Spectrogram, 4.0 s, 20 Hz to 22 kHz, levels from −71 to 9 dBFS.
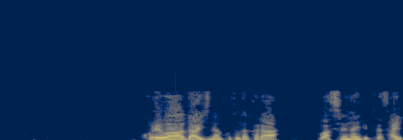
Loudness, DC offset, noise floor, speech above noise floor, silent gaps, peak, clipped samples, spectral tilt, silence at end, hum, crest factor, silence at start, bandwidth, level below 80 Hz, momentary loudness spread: -15 LUFS; under 0.1%; -72 dBFS; 58 dB; none; 0 dBFS; under 0.1%; -6.5 dB/octave; 0 s; none; 16 dB; 1.45 s; 8 kHz; -48 dBFS; 11 LU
